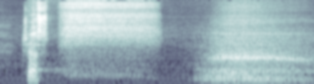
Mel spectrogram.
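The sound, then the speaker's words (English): A single slow, deep breath: a steady airy hiss of inhaling, a brief pause, then a fuller, lower rush of air breathing out, with a small vocal catch just before it begins. “Just take a breath and notice your breathing.”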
